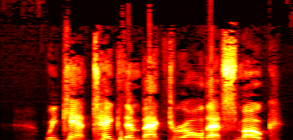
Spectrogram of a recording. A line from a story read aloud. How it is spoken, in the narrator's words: Helen yelled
